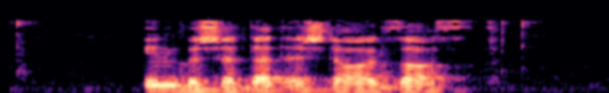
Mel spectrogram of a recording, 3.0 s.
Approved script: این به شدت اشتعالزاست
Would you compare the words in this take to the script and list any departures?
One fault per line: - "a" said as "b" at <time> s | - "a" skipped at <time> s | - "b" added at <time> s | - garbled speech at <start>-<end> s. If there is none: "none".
none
